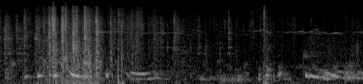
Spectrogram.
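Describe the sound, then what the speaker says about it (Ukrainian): Soft pigeon coos come and go against a busy, rustling background, repeating a few times at a moderate distance. "Ось такий голуб."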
